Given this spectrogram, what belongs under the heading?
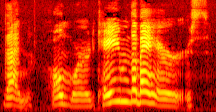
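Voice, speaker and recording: A woman's voice: mid-range voice, expressive, drawn-out words, fairly bright tone, no room sound. A woman teacher reading a picture book aloud to young children, expressively and with little explanatory asides.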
